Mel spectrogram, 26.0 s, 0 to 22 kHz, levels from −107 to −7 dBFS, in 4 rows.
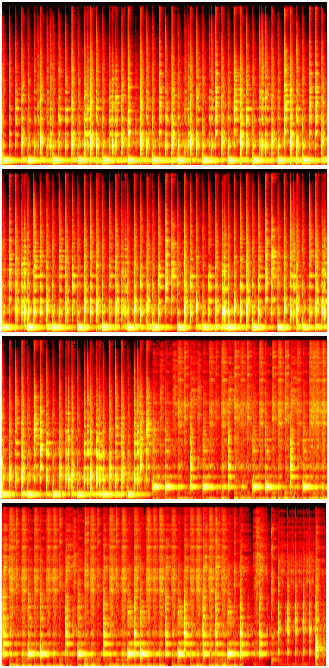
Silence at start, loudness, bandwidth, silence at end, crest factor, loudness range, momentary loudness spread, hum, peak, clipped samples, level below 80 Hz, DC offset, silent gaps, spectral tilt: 0 s; -21 LUFS; 19.5 kHz; 0.05 s; 20 dB; 5 LU; 8 LU; none; 0 dBFS; under 0.1%; -52 dBFS; under 0.1%; none; -6 dB/octave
